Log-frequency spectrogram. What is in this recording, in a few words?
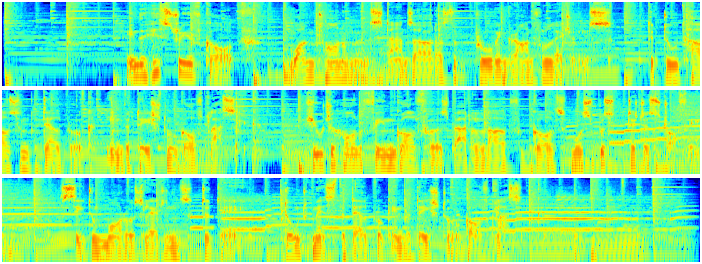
Indian English, Male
